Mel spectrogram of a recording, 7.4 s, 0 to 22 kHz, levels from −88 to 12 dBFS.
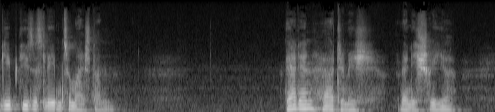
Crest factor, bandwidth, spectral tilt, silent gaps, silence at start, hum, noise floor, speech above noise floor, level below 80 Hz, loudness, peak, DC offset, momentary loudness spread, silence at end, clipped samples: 20 dB; 15 kHz; -6.5 dB/octave; none; 0 s; none; -53 dBFS; 36 dB; -50 dBFS; -18 LUFS; 0 dBFS; under 0.1%; 14 LU; 0.55 s; under 0.1%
